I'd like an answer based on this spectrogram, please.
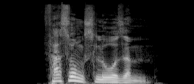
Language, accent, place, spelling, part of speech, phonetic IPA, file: German, Germany, Berlin, fassungslosem, adjective, [ˈfasʊŋsˌloːzm̩], De-fassungslosem.ogg
- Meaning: strong dative masculine/neuter singular of fassungslos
